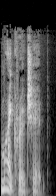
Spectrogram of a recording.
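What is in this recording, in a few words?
"microchip", British English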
